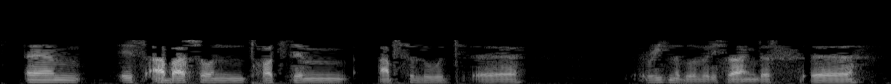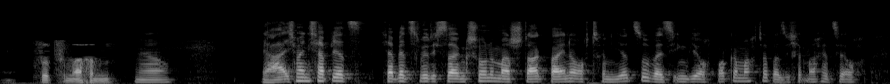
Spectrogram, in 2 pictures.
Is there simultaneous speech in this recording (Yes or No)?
No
